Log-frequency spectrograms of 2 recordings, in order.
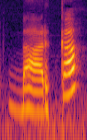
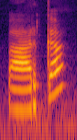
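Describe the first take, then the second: Both takes have the same delivery.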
